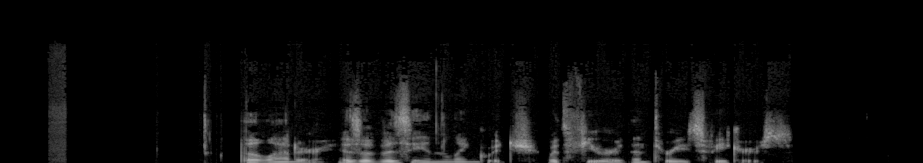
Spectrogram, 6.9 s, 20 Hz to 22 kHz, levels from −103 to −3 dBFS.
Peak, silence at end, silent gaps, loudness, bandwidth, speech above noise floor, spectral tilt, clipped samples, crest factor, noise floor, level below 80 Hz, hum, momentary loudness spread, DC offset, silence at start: -28 dBFS; 1 s; 0.50-1.49 s, 1.67-1.80 s, 4.04-4.11 s; -46 LUFS; 16 kHz; over 43 dB; -3 dB/octave; under 0.1%; 22 dB; under -90 dBFS; -90 dBFS; none; 12 LU; under 0.1%; 0.4 s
